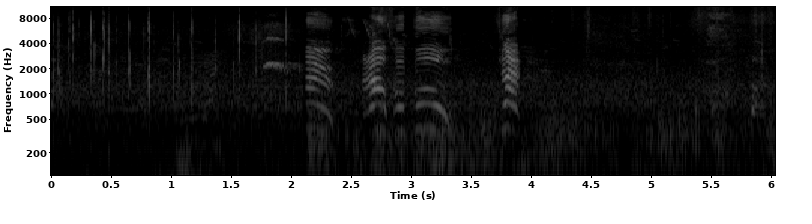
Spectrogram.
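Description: Rugby players shouting calls across the pitch, loudest twice in the middle of the stretch, after a scatter of sharp clicks in the first two seconds.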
